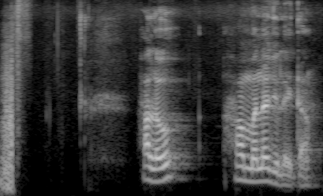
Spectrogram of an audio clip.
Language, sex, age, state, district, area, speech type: Goan Konkani, male, 30-45, Goa, Salcete, urban, spontaneous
